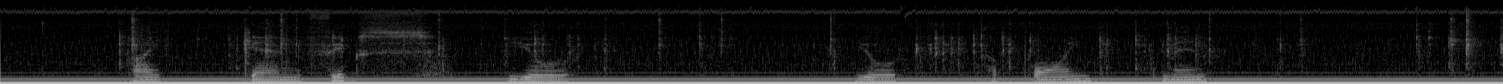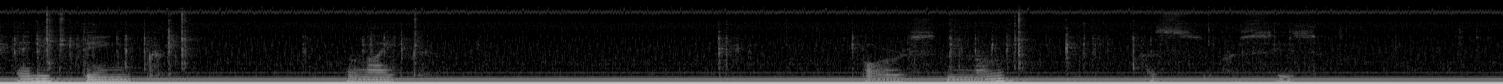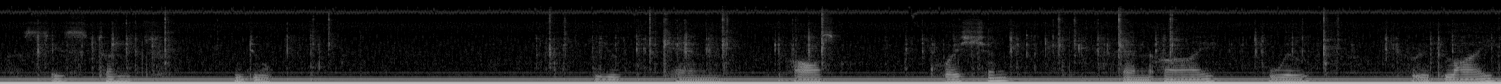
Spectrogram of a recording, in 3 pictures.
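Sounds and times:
loud electrical mains hum: 0:00.0 - 0:45.0
murmured voice: 0:02.5 - 0:04.4, 0:08.6 - 0:09.1, 0:15.2 - 0:16.7, 0:23.7 - 0:25.2, 0:26.4 - 0:28.3, 0:30.2 - 0:31.7, 0:32.4 - 0:32.8, 0:36.0 - 0:37.3, 0:39.4 - 0:40.2, 0:41.3 - 0:43.2, 0:44.1 - 0:45.0
computer keyboard clicks: 0:09.1 - 0:10.4, 0:14.2 - 0:17.0, 0:18.0 - 0:19.2, 0:22.2 - 0:22.6, 0:24.5 - 0:26.1, 0:31.0 - 0:31.8, 0:32.9 - 0:33.5, 0:35.4 - 0:35.8, 0:36.4 - 0:38.4, 0:40.2 - 0:41.3, 0:42.6 - 0:44.6.

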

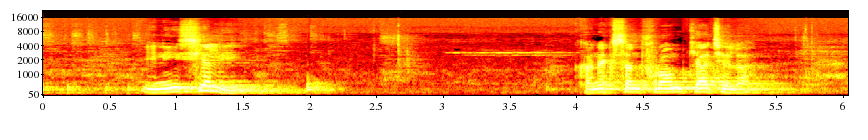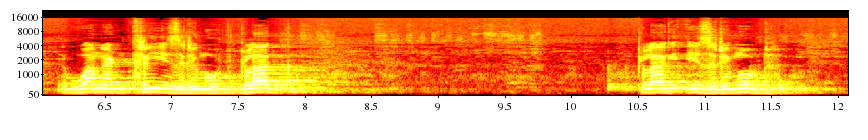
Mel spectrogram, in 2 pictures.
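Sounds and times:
marker scratching on whiteboard: 0:00.0 - 0:02.7, 0:07.8 - 0:10.5, 0:11.6 - 0:12.0.

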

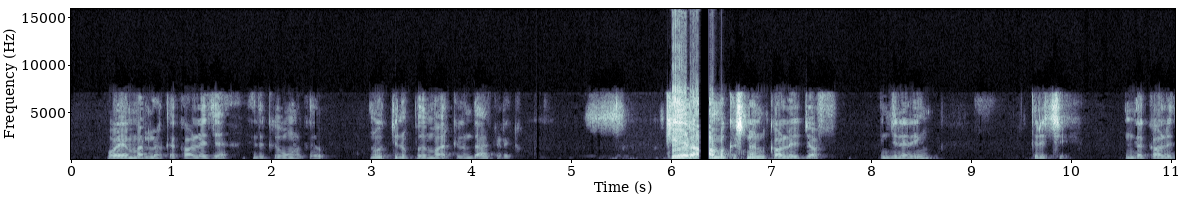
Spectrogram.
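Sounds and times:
man narrating: 0:00.4 - 0:04.4, 0:05.2 - 0:08.6, 0:09.6 - 0:10.0, 0:10.6 - 0:11.0.

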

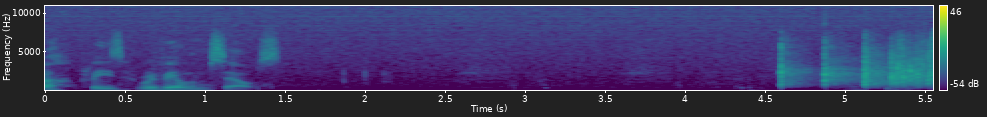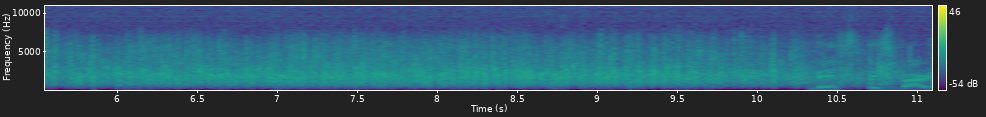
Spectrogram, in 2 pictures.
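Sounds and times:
audience applause: 0:04.6 - 0:11.0.

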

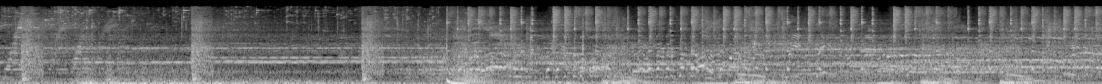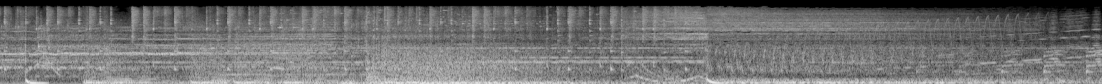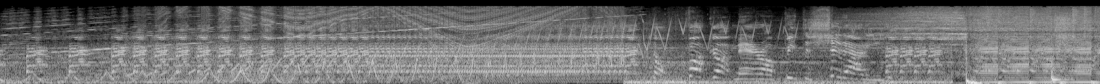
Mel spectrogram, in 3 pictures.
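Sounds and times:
dubstep with heavy bass: 0:00.0 - 0:33.0.

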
